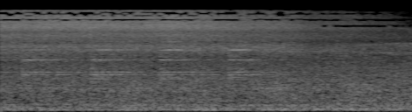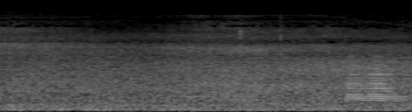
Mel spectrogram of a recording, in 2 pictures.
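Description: NJ Transit electric commuter train rumbling into the station, with a high whine in the first few seconds and a short horn blast near the end.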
